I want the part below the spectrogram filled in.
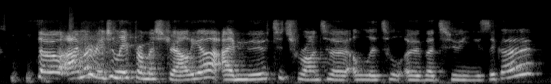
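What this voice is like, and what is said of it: Strong Australian accent. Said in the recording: “where are you from? Australia? ... That's a very strong accent.”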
